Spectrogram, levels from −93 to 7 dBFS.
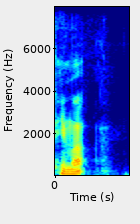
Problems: none marked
